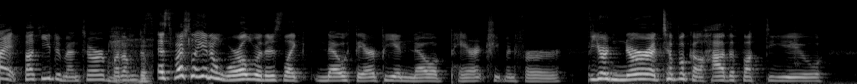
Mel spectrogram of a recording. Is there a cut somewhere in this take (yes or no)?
yes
